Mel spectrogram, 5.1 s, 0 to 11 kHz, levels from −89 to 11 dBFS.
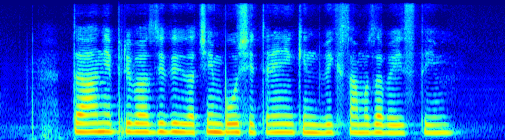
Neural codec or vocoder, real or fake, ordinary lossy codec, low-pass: codec, 24 kHz, 0.9 kbps, DualCodec; fake; AAC, 48 kbps; 9.9 kHz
